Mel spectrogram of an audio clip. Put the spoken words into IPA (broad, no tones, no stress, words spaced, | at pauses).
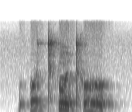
ʔutʰũ tʼu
